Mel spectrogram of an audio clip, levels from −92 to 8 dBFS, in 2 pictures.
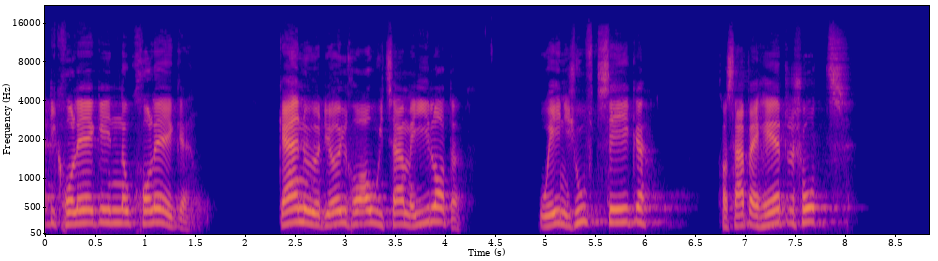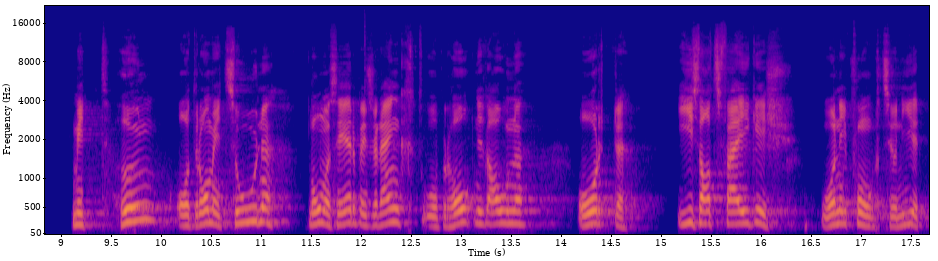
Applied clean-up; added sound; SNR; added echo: neural mask model Resemble Enhance denoiser.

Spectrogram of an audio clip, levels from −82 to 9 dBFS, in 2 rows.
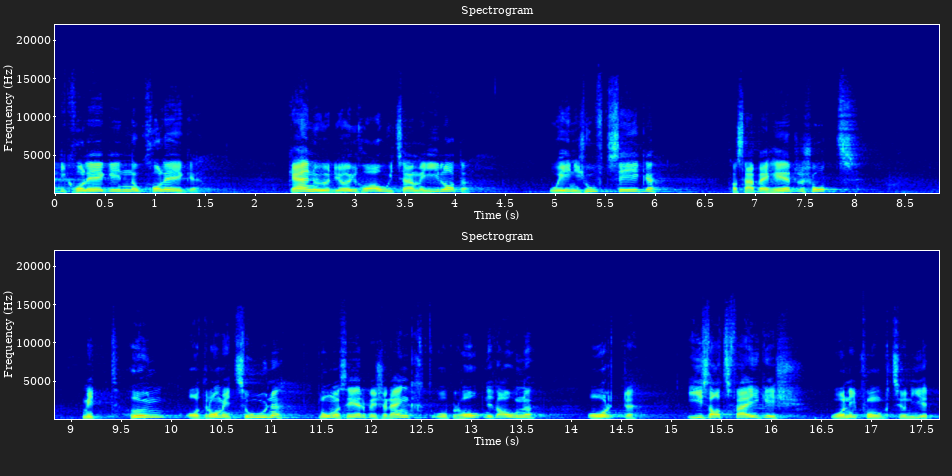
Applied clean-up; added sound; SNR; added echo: none; none; none; none.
